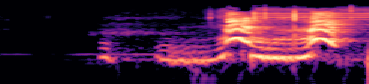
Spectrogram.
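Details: Pomeranian growling during rough play fighting with another dog indoors; low rumbling growl rising into two sharper, harmonic-rich snarling yelps near the end, with a brief voice just before.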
